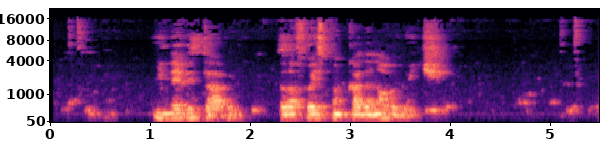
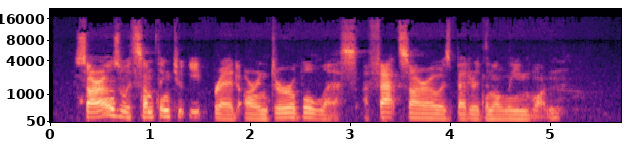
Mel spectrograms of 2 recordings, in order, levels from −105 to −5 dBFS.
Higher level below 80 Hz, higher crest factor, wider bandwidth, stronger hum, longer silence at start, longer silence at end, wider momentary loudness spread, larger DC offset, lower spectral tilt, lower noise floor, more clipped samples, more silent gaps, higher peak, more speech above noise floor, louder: about the same, -66 dBFS vs -62 dBFS; about the same, 20 dB vs 22 dB; about the same, 16.5 kHz vs 16 kHz; neither; about the same, 0.25 s vs 0.25 s; second, 0.2 s vs 0.6 s; first, 24 LU vs 11 LU; neither; first, -5 dB/octave vs -3.5 dB/octave; first, -70 dBFS vs -63 dBFS; neither; neither; about the same, -2 dBFS vs -2 dBFS; first, 52 dB vs 40 dB; first, -19 LUFS vs -22 LUFS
